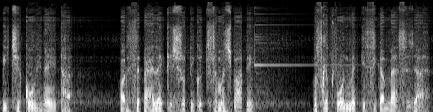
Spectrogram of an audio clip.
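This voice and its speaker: A man's voice: deep voice, normal speed, slight background noise. A man narrating a scripted horror story.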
